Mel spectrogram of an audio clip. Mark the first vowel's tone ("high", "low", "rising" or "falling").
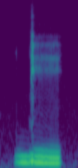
low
